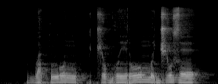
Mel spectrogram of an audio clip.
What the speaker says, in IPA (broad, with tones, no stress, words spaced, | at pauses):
ba˨kŋo˦˨n | t͡ʃɔ˨ɡʷeː˧ɾoː˦mə˨ d͡ʒo˦ zɛ˧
